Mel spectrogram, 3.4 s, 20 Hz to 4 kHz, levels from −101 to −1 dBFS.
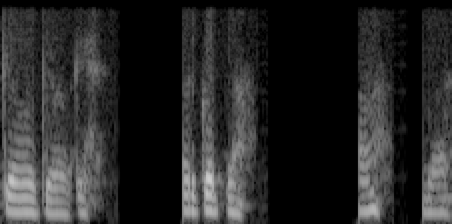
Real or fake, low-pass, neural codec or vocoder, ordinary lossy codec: fake; 3.6 kHz; vocoder, 44.1 kHz, 128 mel bands every 512 samples, BigVGAN v2; none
